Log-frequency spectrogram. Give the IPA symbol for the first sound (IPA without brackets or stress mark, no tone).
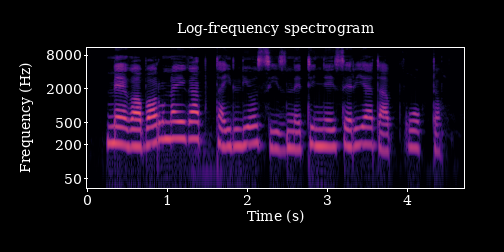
m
